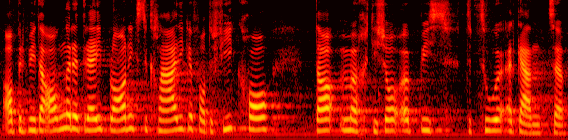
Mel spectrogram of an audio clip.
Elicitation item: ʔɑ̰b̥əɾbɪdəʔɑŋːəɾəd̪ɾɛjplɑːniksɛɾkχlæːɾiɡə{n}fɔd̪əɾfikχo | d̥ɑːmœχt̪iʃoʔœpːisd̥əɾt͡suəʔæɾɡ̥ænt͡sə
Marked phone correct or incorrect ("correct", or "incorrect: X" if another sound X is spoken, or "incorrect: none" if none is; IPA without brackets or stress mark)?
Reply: incorrect: none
